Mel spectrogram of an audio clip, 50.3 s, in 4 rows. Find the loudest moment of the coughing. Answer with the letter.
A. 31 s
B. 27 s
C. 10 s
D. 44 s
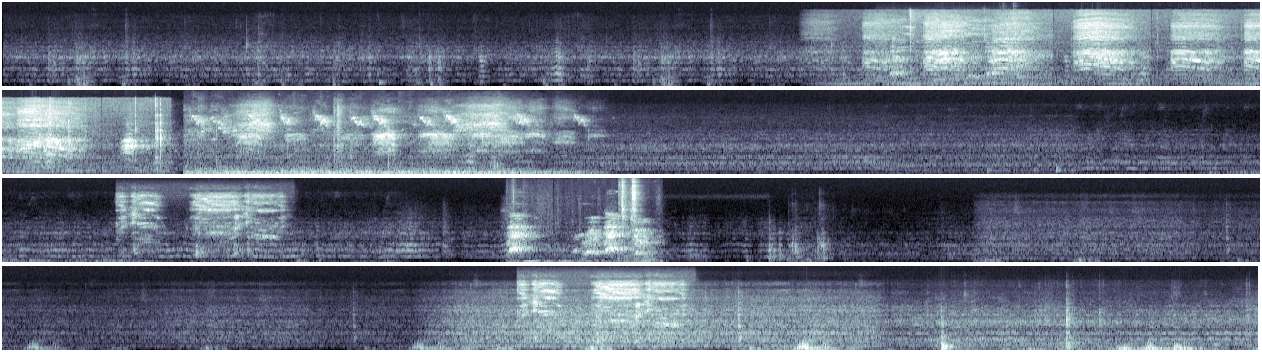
D.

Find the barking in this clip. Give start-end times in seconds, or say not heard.
8.8-10.2, 30.2-31.8.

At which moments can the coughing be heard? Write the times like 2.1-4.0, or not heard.
8.8-10.0, 26.2-28.0, 42.9-44.6.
